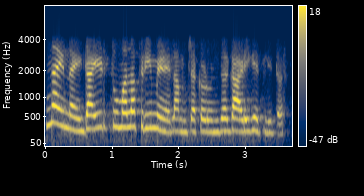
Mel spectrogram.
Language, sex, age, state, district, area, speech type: Marathi, female, 30-45, Maharashtra, Kolhapur, urban, conversation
